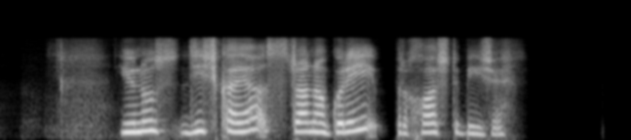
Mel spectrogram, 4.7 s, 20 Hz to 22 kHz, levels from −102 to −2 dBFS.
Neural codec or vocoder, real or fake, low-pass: codec, 16 kHz, 0.7 kbps, FocalCodec; fake; 7.2 kHz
